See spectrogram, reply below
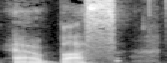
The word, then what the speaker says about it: Airbus: Und zwar für A320 Airbus. – Das hast du voll schön gesagt. – Ja, danke. – Ich hätte es auf Deutsch ausgesprochen, aber daneben ist ja eine amerikanische Flagge.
